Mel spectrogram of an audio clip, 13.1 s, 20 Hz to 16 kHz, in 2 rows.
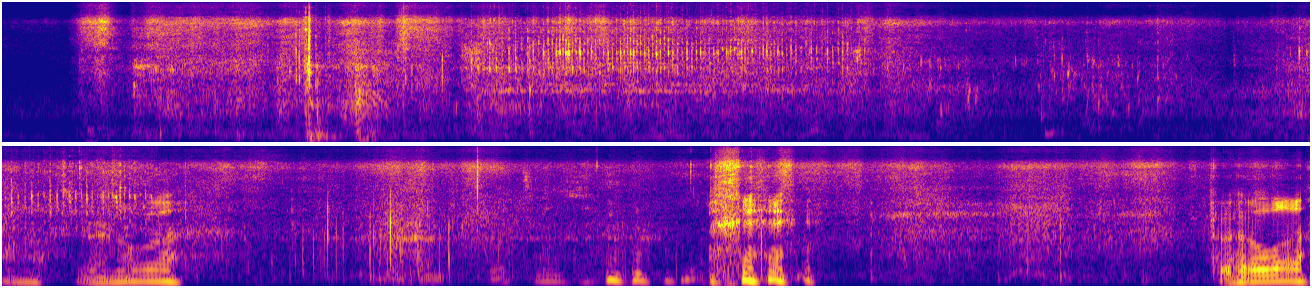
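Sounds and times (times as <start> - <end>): fishing reel whirring: 1.4 - 4.9, 6.2 - 7.6
fishing reel click: 2.2 - 4.6, 6.4 - 7.3.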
